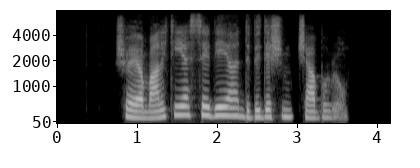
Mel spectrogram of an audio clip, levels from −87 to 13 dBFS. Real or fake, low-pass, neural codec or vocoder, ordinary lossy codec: fake; 7.2 kHz; codec, 16 kHz, 0.5 kbps, X-Codec, HuBERT features, trained on LibriSpeech; MP3, 48 kbps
